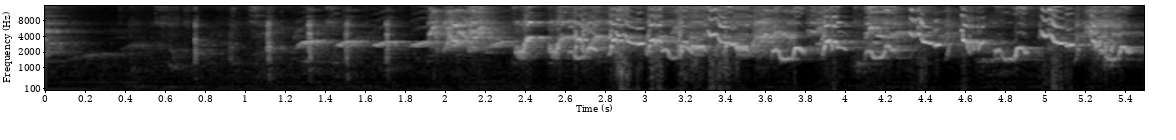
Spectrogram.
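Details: Morning song of a Nias hill myna: a few soft whistled notes, then a loud stream of ringing, wavering whistles and harsh squawks that fades slightly at the end.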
